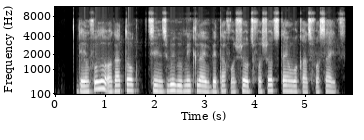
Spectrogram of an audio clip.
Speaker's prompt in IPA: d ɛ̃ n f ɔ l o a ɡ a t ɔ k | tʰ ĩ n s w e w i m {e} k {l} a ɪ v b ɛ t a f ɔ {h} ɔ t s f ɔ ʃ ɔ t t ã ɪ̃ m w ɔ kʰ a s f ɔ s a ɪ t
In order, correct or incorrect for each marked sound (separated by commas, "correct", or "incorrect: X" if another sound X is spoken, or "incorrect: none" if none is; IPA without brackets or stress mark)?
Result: correct, correct, incorrect: ʃ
